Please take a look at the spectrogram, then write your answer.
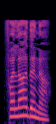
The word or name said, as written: ಫಲಾದನ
